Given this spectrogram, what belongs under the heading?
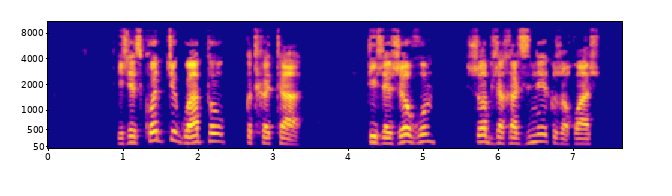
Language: Kabardian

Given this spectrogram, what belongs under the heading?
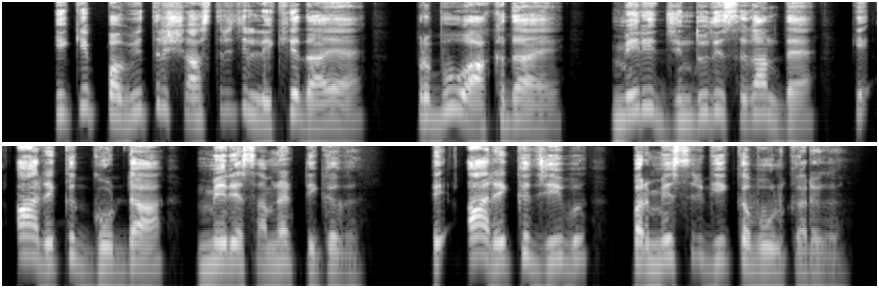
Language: Dogri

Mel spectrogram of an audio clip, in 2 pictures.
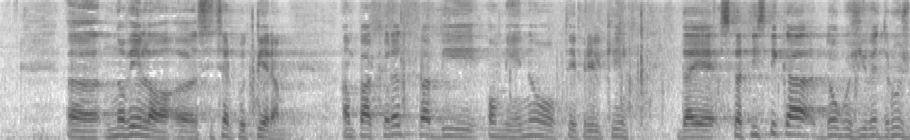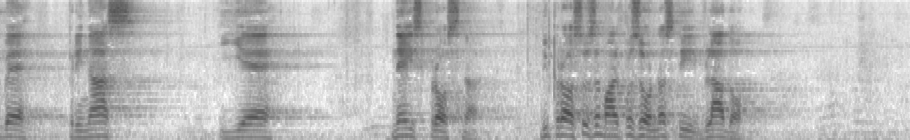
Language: Slovenian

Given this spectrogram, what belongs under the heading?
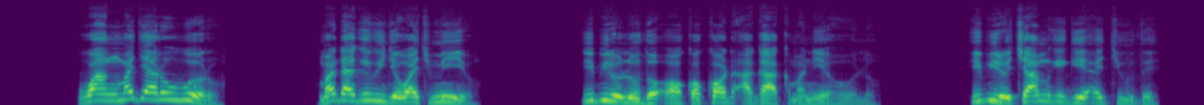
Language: Luo (Kenya and Tanzania)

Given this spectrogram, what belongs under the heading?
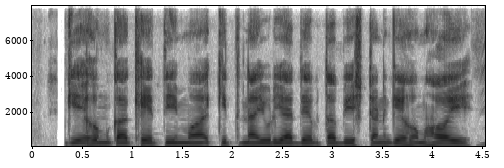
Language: Magahi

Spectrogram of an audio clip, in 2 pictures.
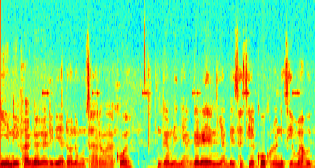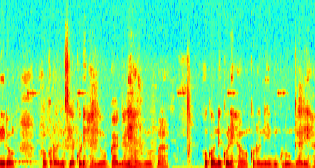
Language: Kikuyu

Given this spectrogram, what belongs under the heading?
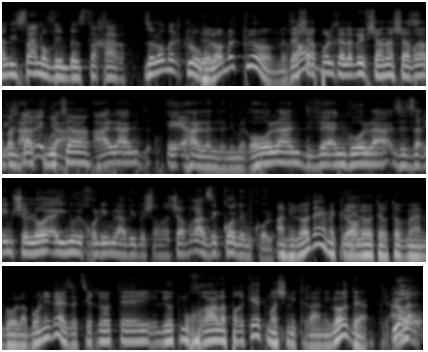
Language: Hebrew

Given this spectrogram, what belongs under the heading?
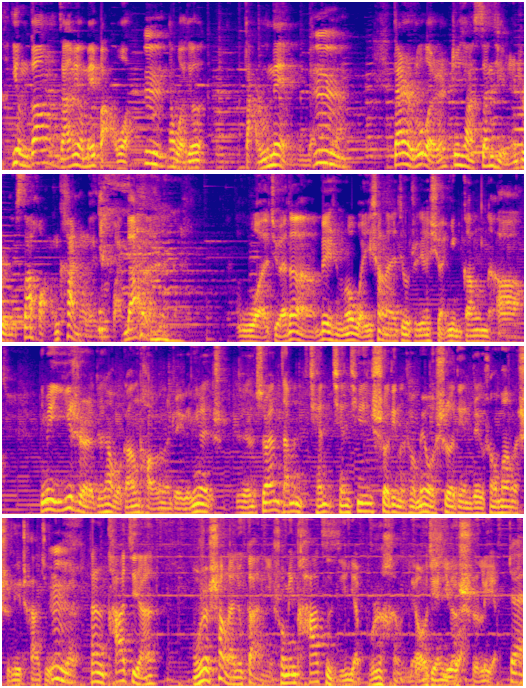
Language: Chinese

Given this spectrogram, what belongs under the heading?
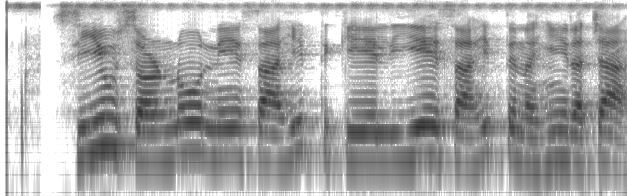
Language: Hindi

